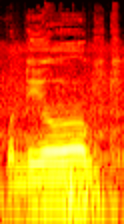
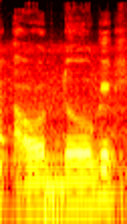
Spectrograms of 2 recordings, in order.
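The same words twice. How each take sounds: First: उद्योगिक drawn out slowly, opening on short u; wrong form read out. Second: औद्योगिक drawn out, opening on au; slow model reading with au at the start; correct pronunciation. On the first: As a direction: say उद्योगिक as a slow "ud-yo-gik". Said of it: "शुद्ध है". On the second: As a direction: say औद्योगिक slowly as "au-dyo-gik". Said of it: "औद्योगिक शुद्ध है". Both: Shown as a demonstration.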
